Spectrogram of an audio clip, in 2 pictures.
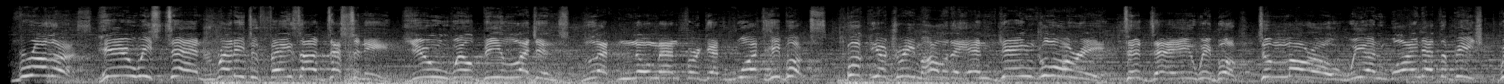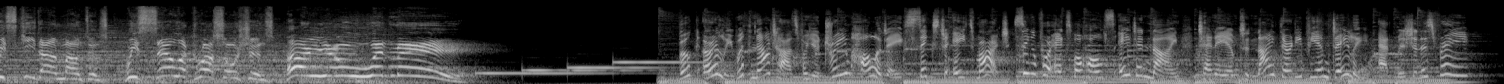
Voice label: Asian English Radio Ad; NATAS

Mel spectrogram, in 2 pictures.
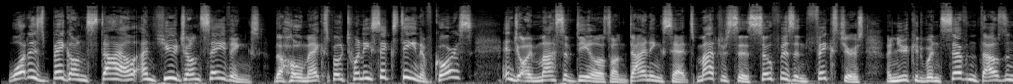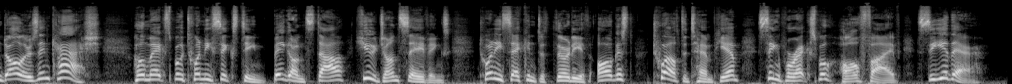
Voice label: Asian English Fun

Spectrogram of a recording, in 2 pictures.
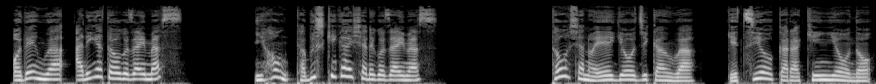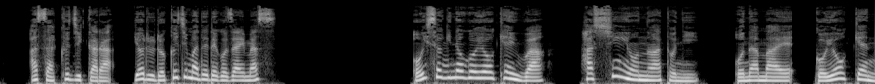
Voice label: Japanese Female

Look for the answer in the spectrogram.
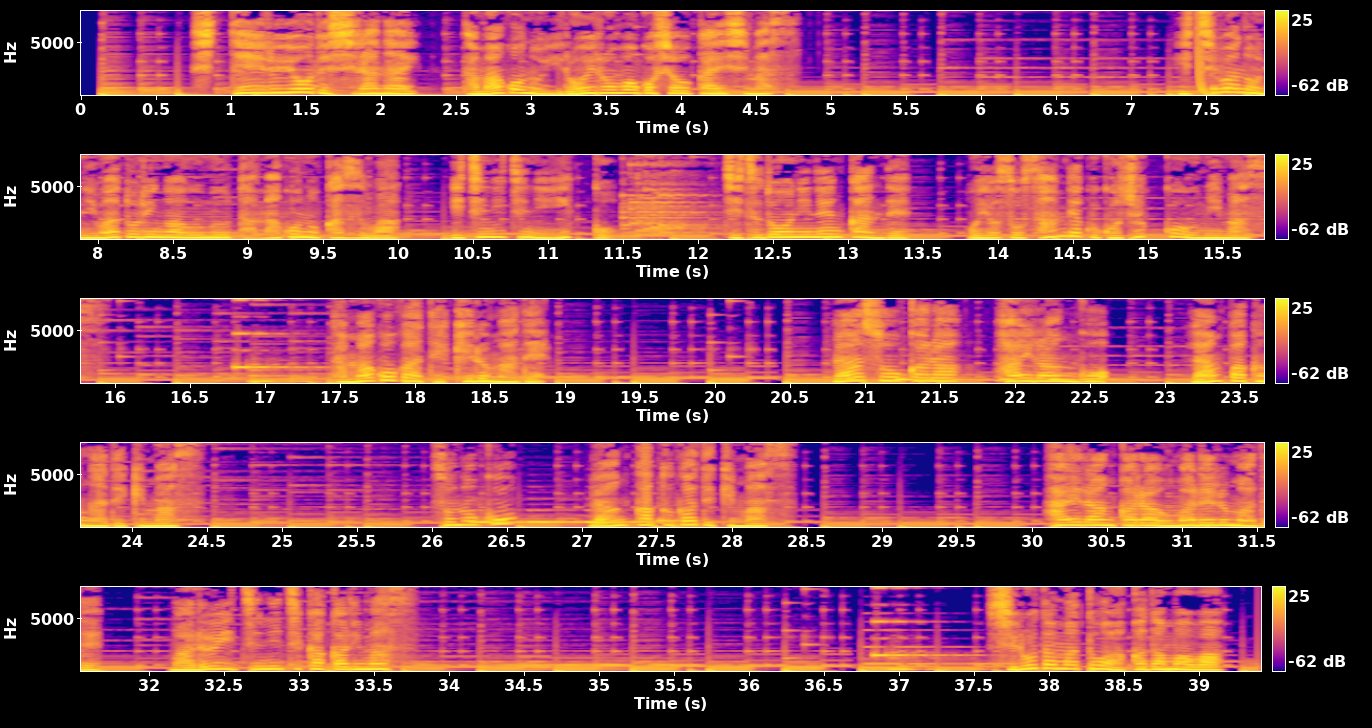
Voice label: Japanese, Japanese Female; Tamago

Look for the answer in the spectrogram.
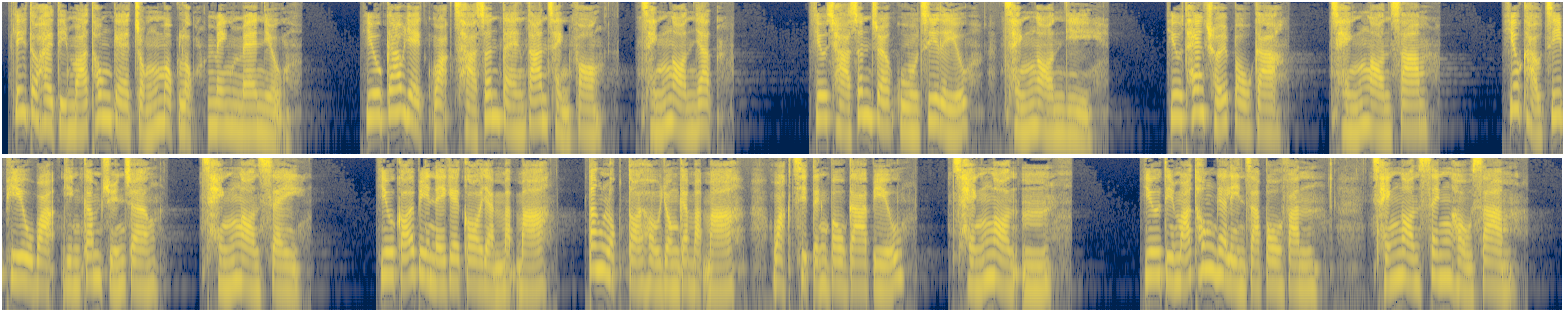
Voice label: Cantonese IVR Clean, Cantonese Female

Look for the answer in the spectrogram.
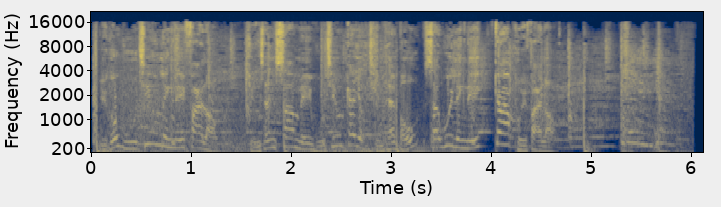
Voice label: Cantonese Subway; HKG

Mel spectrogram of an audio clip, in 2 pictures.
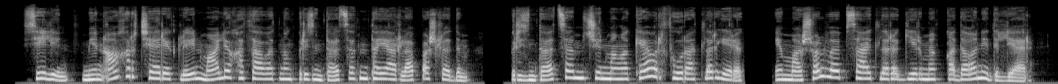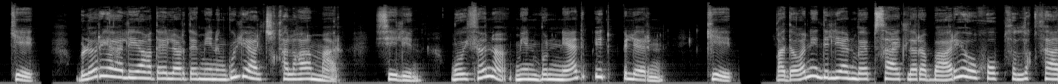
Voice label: Turkmen Female

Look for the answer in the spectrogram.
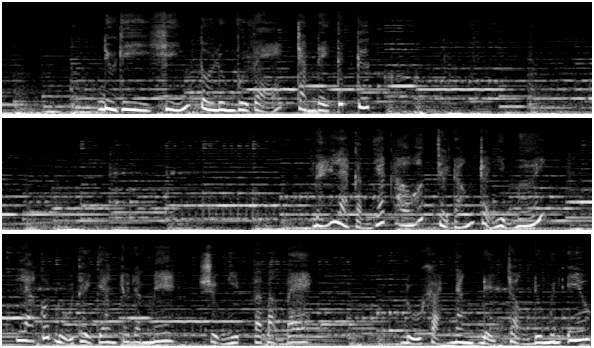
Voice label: South Female, Vietnamese; Crystal Jade VietNam

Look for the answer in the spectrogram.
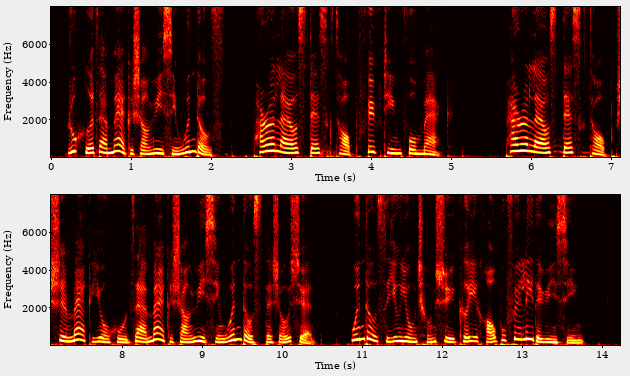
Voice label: Mandarin China; Parallels Desktop Hero

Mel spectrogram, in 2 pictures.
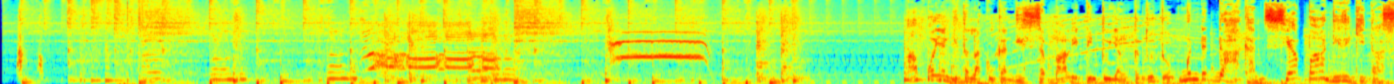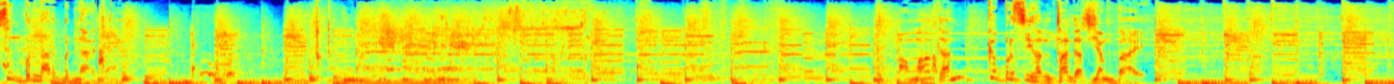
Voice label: Malay; Loo Guru is Back

